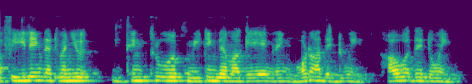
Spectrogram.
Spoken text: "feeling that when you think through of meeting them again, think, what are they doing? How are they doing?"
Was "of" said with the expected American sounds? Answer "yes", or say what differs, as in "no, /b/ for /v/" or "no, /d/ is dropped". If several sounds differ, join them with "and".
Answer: no, /p/ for /v/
